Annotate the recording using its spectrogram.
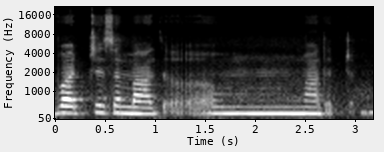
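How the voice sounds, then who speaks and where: This is a woman speaking with a Bengali accent. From India. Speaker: tarot reader. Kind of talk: live tarot reading. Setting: livestream. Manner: halting, many fillers.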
